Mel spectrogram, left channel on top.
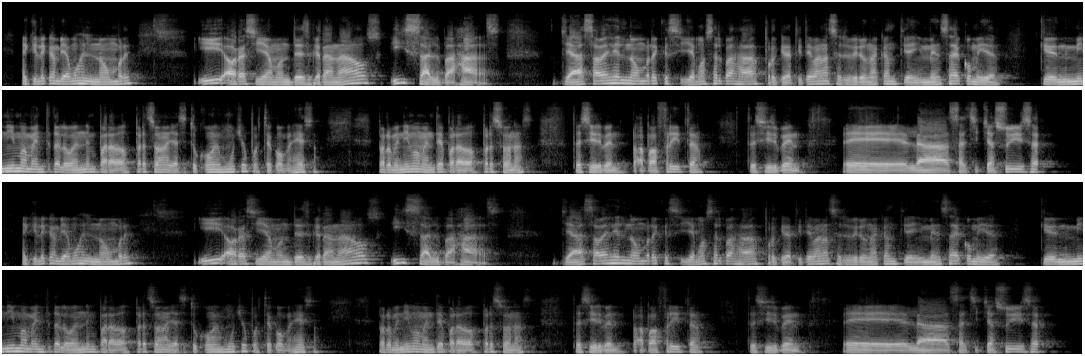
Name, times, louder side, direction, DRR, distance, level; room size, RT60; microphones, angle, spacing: voice 1, 0.2-5.3 5.6-10.0 10.4-17.8 18.3-21.2, left 3 dB, 45° left, 1.1 m, -22 dB
21.0 x 11.5 x 5.3 m
head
